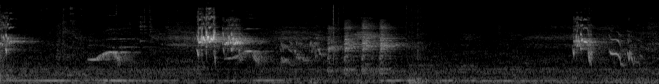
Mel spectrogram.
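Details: Budgerigar chirping: short downslurred notes, a loud bright chirp burst near two seconds and another near the end, with soft chatter between and a low hum.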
